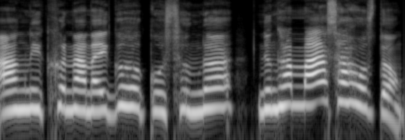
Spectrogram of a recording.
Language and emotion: Bodo, angry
